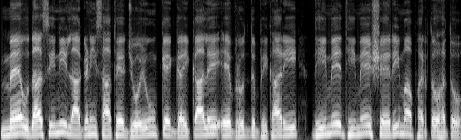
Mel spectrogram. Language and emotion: Gujarati, sad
